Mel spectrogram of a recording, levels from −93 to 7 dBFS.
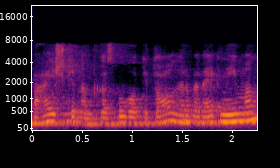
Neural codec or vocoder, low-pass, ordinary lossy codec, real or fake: none; 7.2 kHz; AAC, 48 kbps; real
